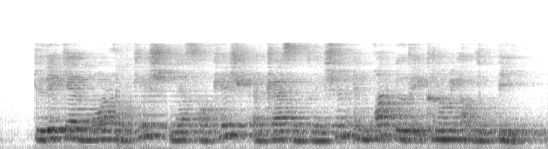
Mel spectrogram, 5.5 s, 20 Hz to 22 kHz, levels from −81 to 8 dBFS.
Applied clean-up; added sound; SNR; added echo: neural separator model SepFormer DNS4.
